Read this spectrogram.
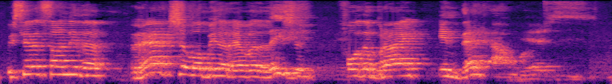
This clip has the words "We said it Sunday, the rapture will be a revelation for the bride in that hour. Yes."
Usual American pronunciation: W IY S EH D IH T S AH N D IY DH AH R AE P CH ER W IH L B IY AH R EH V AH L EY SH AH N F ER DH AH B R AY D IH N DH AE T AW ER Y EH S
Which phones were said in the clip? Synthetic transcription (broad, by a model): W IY S EH D IH T S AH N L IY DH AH R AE CH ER W IH L B IY AH R EH V AH L EY SH AH N F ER DH AH B R AY D IH N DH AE T AW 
